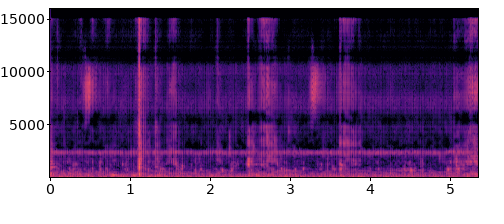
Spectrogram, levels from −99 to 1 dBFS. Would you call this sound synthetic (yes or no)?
yes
